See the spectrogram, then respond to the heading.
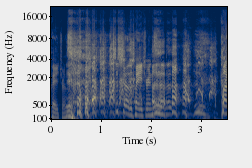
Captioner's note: everyone laughing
